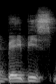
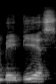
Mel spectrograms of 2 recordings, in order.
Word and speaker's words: babies: baby jadi baby es tapi dibacanya babies bukan baby es ya tetap baby saja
